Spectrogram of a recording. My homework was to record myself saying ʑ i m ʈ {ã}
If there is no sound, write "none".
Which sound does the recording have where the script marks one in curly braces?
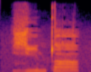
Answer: ã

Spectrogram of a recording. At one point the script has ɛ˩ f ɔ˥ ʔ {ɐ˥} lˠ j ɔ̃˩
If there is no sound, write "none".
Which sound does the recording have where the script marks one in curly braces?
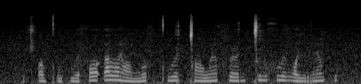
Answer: ə˥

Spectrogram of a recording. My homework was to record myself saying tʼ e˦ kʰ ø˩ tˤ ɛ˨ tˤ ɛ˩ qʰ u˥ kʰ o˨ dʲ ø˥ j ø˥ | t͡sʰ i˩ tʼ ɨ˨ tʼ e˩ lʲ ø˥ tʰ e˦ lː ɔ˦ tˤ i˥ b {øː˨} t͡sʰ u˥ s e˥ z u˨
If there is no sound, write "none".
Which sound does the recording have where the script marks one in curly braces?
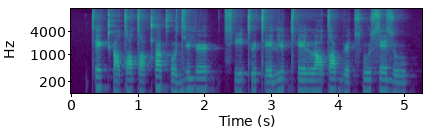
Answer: ø˨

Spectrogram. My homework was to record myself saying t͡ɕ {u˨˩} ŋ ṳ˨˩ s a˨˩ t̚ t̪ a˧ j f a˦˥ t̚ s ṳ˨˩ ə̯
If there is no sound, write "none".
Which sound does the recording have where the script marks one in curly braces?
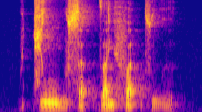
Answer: u˧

